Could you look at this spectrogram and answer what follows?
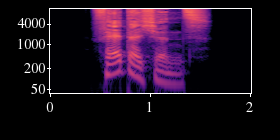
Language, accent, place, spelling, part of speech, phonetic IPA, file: German, Germany, Berlin, Väterchens, noun, [ˈfɛːtɐçəns], De-Väterchens.ogg
- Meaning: genitive of Väterchen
